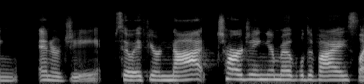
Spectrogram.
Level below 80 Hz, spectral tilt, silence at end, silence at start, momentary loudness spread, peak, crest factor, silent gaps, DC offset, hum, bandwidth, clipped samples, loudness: -62 dBFS; -5 dB/octave; 0 s; 0 s; 13 LU; -6 dBFS; 16 dB; 0.29-0.33 s; under 0.1%; none; 12.5 kHz; under 0.1%; -22 LUFS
